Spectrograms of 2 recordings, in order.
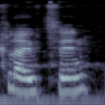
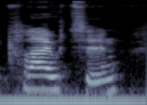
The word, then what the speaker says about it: Cloughton: Anyway, I say Cloughton. I've been in touch with the local primary school for this village with the same name as me, and actually they pronounce it differently. So in North Yorkshire they say Cloughton. My family pronounce it Cloughton, but it's spelt exactly the same.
